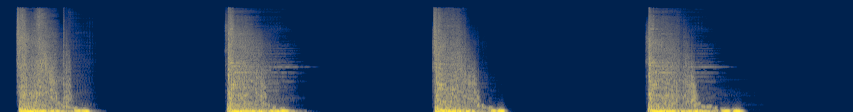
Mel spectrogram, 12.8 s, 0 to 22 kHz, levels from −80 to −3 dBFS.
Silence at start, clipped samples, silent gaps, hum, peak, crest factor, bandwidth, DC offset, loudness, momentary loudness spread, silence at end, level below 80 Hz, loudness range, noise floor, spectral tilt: 0.25 s; under 0.1%; 1.67-3.37 s, 4.88-6.48 s, 7.81-9.68 s; none; 0 dBFS; 14 dB; 16 kHz; under 0.1%; -17 LUFS; 8 LU; 1.65 s; -16 dBFS; 2 LU; -79 dBFS; -4.5 dB/octave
